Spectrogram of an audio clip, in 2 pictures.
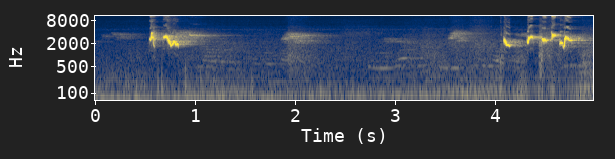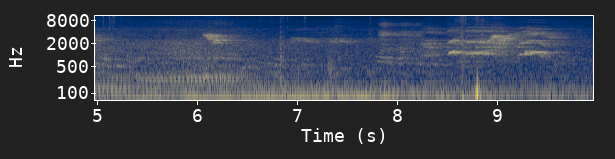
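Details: Caged red-whiskered bulbul delivering its master-pattern song: loud bright warbled phrases roughly every three to four seconds, with quieter whistled notes filling the gaps.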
